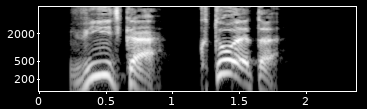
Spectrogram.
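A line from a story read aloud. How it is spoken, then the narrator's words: Commanding shout. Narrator (Russian): начальственно крикнул толстяк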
